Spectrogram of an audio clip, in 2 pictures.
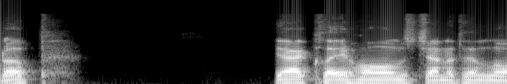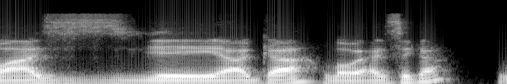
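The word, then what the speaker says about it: Loáisiga: Yeah, Clay Holmes, Jonathan Loaiziga. I don't want to say Loaiza because that sounds like Esteban Loaiza. I think I've heard that pronunciation.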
